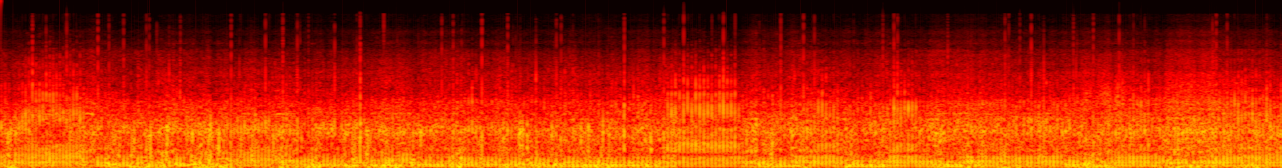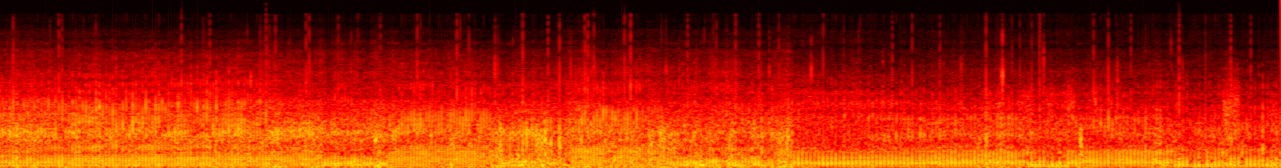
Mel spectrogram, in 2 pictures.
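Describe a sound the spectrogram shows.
An electric motor whines as a bike speeds along.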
